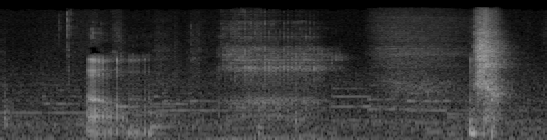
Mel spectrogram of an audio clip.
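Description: A person snoring: two short, rough snorting bursts about two and a half seconds apart, with a softer breathy rasp drawn out between them, fairly quiet overall.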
